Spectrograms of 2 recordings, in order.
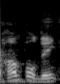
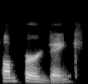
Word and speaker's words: Humperdink: You butchered that one. Big Daddy Dink is Sir Oliver Humperdink. Okay. Not Humpelstein or whatever you call him.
